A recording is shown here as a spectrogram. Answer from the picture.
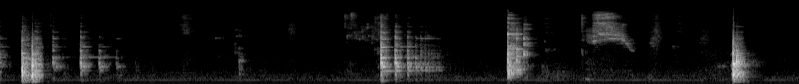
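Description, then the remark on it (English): A beer glass breaks while dishes are washed: several sharp glassy clinks and knocks at irregular intervals, with short bright cracking bursts and quiet handling noise between them. “Gloss mine broke while washing it.”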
